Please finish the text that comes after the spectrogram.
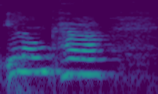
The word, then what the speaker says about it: Ilonka: For the new ones, my name is Ilonka, and that's why my channel is called Stitchilonka. Yes, it's spelled with an I but pronounced with an E.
